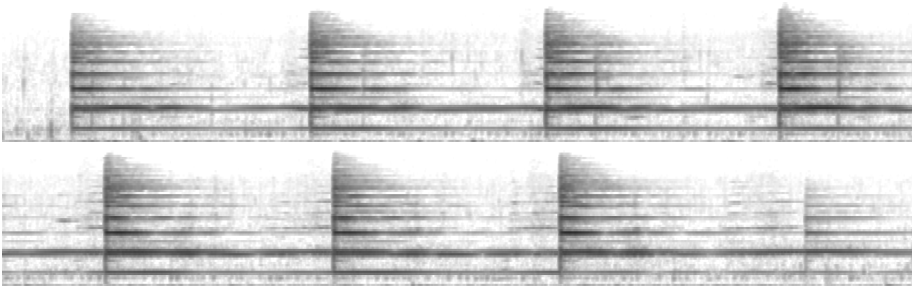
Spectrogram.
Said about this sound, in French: Je propose qu'on entende le son de la cloche, peut-être ? Allez.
